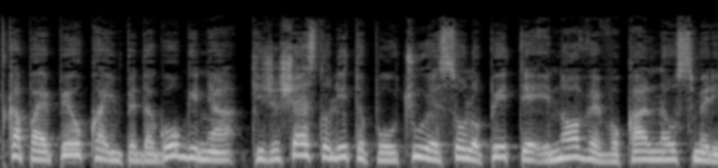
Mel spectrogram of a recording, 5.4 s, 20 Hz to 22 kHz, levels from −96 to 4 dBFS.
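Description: A speech recording, with nothing technically wrong with it.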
